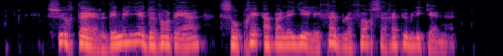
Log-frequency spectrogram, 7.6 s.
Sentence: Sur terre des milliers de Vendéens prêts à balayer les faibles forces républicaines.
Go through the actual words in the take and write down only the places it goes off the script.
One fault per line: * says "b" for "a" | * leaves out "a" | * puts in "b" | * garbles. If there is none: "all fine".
* puts in "sont"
